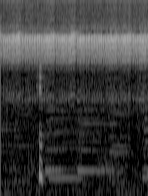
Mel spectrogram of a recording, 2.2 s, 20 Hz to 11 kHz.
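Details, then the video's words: Small-garden cicada, August 5, 2020: an unbroken high shrill drone, with a single sharp click and some faint low humming tones underneath. "The sound of Cicada."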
